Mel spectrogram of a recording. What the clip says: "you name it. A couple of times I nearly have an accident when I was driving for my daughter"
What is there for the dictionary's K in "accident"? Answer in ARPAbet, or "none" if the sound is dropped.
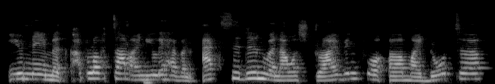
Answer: K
